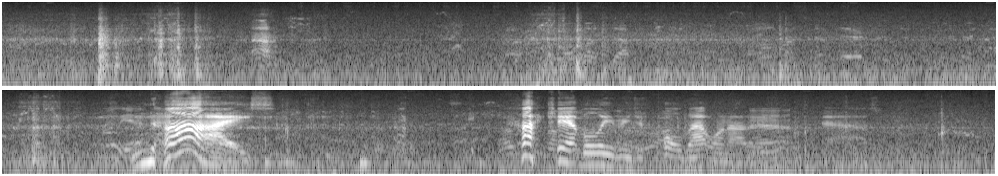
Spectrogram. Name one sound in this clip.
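Plastic wheels and bodies knock and scrape against rock.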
